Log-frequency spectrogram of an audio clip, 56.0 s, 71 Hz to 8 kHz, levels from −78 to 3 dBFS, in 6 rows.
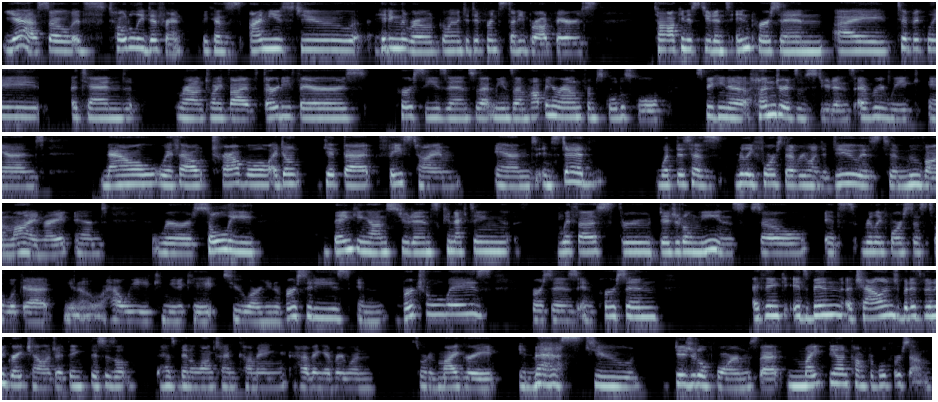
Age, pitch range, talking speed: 20-39, 185-225 Hz, 155 wpm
